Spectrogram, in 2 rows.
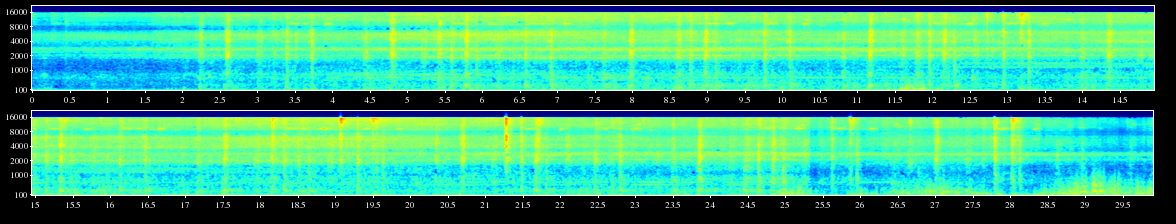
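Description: Tokyu 3000 series electric train passing close by at speed: wheels clicking over the rail joints, with rumble and a steady whine from its VVVF inverter traction motors.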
